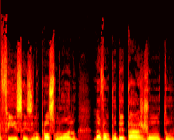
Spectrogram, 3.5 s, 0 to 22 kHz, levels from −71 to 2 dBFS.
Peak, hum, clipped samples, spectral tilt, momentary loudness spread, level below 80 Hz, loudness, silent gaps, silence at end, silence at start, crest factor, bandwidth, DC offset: -2 dBFS; none; under 0.1%; -3.5 dB/octave; 6 LU; -60 dBFS; -17 LUFS; none; 0 s; 0 s; 16 dB; over 20 kHz; under 0.1%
